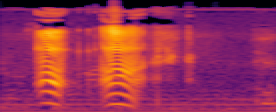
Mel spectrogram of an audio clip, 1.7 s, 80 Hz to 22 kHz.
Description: Cute newborn with hiccups - 2 and a half weeks old.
